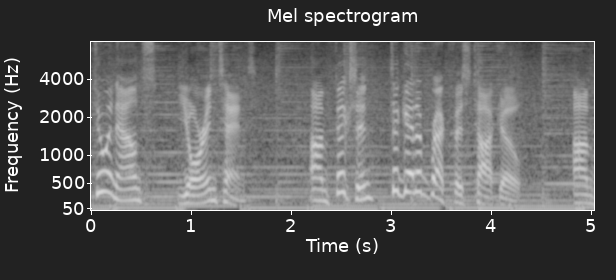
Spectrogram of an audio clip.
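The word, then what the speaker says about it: fixin' to: te' while it's spelled as fixing to you pronounce it fixing to it's simply an expression used to announce your intent I'm fixin to get a breakfast taco I'm fixin to mow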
